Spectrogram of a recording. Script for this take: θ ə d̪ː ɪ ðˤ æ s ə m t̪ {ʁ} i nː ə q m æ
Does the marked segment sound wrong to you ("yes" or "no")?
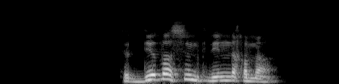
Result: yes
